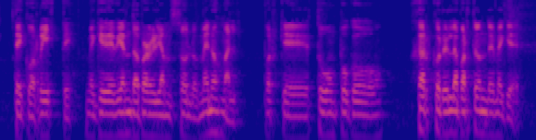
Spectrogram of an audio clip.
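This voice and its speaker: A man with a Chilean accent speaks in a fairly low pitch at a moderate pace, his intonation monotone and flat. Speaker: podcast co-host. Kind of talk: casual chat.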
